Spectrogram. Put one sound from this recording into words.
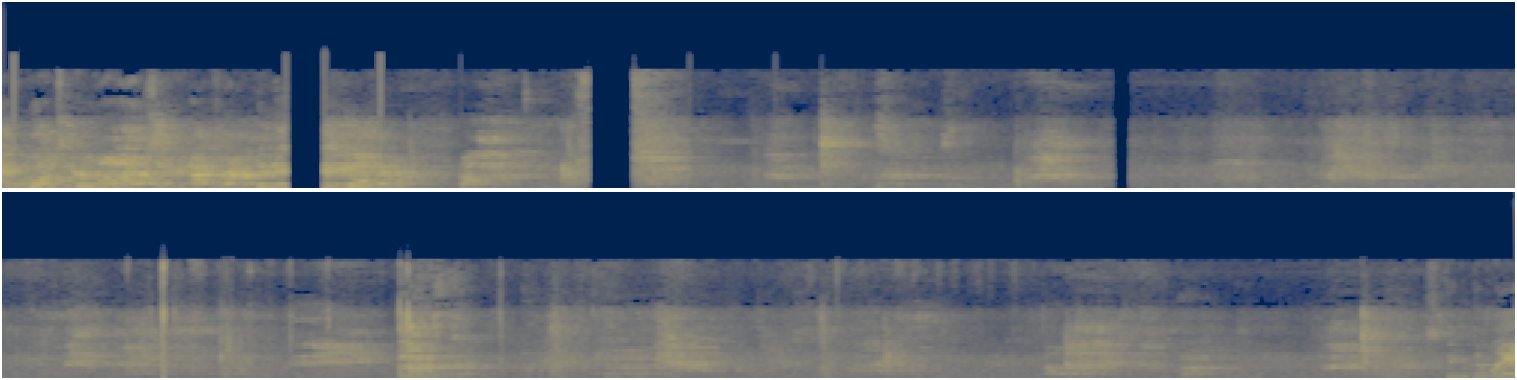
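Feet thump on a wooden floor during jumping exercises.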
